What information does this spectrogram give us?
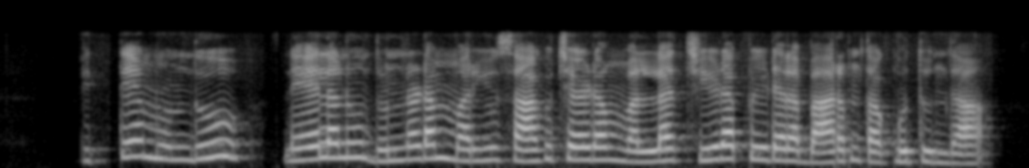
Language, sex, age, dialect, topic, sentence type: Telugu, female, 18-24, Central/Coastal, agriculture, question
